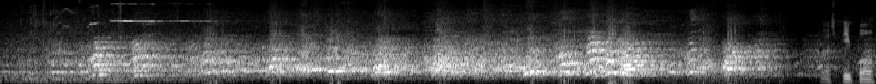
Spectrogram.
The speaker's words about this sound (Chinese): 我们将要进入犬房，那里很吵闹，因为狗一看见有人进来就都特别激动。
